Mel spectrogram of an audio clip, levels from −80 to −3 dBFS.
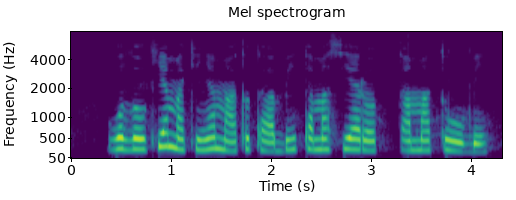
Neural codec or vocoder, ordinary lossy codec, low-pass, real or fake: none; none; none; real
